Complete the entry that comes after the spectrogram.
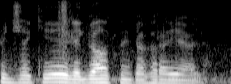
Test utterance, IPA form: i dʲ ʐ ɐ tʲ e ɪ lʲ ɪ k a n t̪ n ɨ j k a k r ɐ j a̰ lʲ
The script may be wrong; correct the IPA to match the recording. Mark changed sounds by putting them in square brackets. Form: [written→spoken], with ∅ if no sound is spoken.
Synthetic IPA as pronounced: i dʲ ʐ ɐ [tʲ→kʲ] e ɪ lʲ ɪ [k→ɡ] a n t̪ n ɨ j k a k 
